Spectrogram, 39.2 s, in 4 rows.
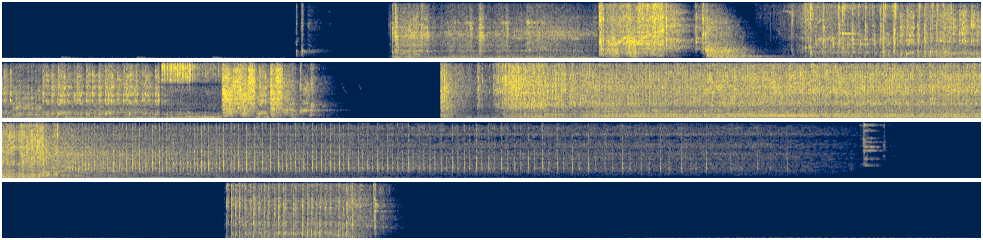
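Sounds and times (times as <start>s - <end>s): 
engine: 3.9s - 12.6s, 14.2s - 28.4s, 31.6s - 33.4s.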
